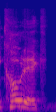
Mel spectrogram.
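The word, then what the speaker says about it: Kotick: Um and we have uh uh Activision Activision former Activision Blizzard CEO Bobby Cotic or Kotic. How do you say it? KODC. Bobby Kodic uh who was a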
